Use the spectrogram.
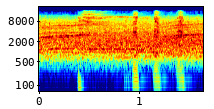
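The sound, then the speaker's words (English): A dense wash of crowd cheering and clapping fills the short clip at a steady, loud level, with a few low thumps breaking through near the end. “The crowd is amazing. The crowd goes wild, right?”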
